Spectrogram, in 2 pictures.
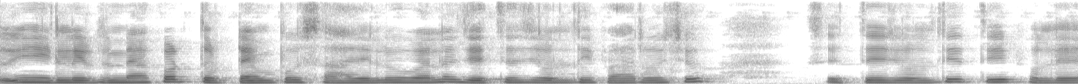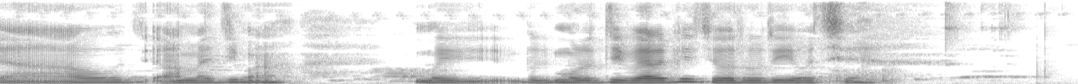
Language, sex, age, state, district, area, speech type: Odia, female, 30-45, Odisha, Bargarh, urban, spontaneous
